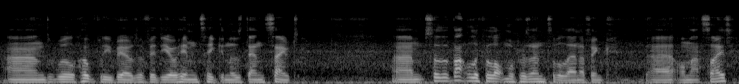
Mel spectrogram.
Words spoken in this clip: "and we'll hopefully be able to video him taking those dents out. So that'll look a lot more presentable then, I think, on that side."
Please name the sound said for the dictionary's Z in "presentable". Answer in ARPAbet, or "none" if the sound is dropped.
Z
